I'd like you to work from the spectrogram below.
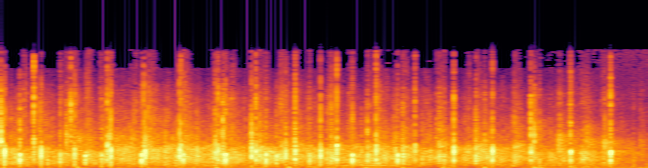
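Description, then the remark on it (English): An audience applauds steadily for about five seconds, many hands clapping in a dense, even patter with sharp individual claps standing out, sustained at a moderate level without any talking. “So if we could give a quick round of applause”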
